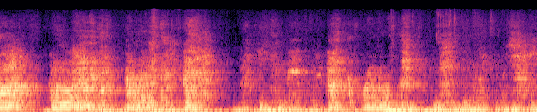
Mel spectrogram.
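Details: Basset hound and Dachshund mix dogs wrestling in play: an unbroken, deep grumbling growl with rough rising snarls throughout.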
